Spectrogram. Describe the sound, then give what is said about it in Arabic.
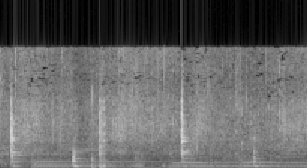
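A utensil stirs garlic and finely chopped onions softening in a frying pan, with several quick scraping strokes over a steady, soft sizzle. No one speaks. “نزلنا البصل المفروم ناعم خليه يتدبل منيح بعدين بنزيد عليه شويه تومه طبعا بنزل بتنزل بالاخر بعد ما يستوي البصل يعني التومه ما بتاخذ كثير حراره حنغطي عليها بعد شوي عشان من ال العبقه تبعت البصل تستوي بدي اياها مع برضه البخار تبعها بنحركها”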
